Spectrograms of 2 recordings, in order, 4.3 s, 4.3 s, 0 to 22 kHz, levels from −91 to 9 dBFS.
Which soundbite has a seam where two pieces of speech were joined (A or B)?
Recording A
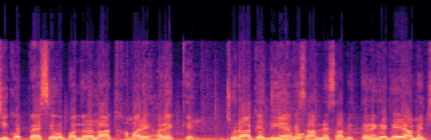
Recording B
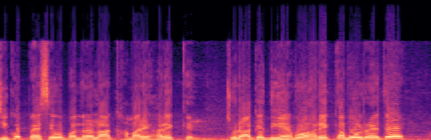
A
